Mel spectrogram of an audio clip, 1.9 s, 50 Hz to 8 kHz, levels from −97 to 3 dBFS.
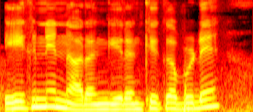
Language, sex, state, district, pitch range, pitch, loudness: Hindi, male, Uttar Pradesh, Shamli, 140-190 Hz, 160 Hz, -10 LUFS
